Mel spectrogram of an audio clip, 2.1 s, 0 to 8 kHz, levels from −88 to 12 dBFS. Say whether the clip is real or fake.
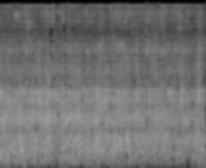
fake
